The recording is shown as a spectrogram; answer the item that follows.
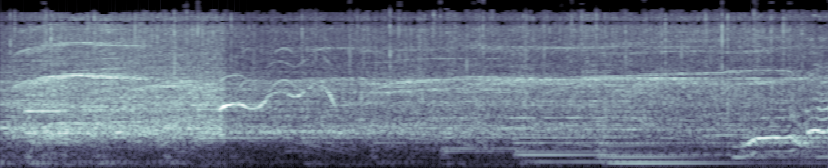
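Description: Live rock band: wordless female vocal swooping in high glides over sustained keyboard chords, with crowd cheering in the first second or so. Deep bass and organ chords come in around the middle, and the voice rises again near the end.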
